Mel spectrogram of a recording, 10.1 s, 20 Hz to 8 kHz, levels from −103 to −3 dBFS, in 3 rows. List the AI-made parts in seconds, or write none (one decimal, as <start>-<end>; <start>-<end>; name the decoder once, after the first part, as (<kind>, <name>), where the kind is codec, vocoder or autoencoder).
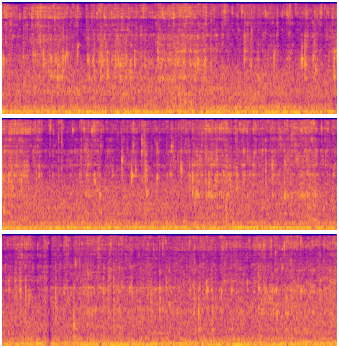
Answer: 1.5-3.0 (vocoder, BigVGAN v2); 7.6-8.1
